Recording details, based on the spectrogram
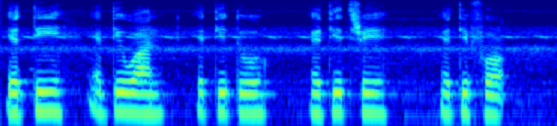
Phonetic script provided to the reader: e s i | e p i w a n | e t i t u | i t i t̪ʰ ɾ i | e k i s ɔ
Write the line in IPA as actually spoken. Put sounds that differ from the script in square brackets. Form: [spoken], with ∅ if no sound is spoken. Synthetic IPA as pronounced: e [t] i | e [t] i w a n | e t i t u | [e] t i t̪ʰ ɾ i | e [t] i [f] ɔ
